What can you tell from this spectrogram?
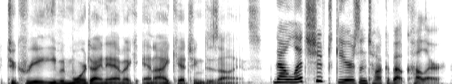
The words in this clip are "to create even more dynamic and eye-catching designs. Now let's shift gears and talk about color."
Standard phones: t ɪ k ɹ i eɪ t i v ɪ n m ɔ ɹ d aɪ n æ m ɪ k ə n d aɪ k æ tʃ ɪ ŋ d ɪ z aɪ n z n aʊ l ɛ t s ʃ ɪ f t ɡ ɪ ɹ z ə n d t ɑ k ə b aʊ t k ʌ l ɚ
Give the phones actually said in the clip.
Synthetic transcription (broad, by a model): t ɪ k ɹ i eɪ t i v ɪ n m ɔ ɹ d aɪ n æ m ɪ k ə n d aɪ k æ tʃ ɪ ŋ d ɪ z aɪ n z n aʊ l ɛ t s ʃ ɪ f t ɡ ɪ ɹ z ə n t ɑ k ə b aʊ t k ʌ l ɚ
